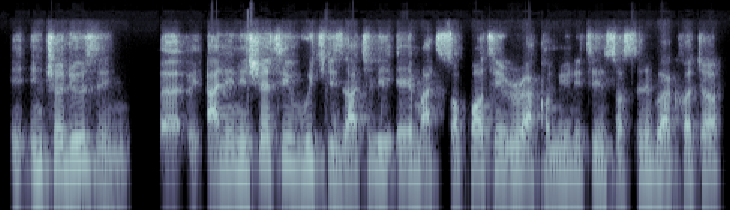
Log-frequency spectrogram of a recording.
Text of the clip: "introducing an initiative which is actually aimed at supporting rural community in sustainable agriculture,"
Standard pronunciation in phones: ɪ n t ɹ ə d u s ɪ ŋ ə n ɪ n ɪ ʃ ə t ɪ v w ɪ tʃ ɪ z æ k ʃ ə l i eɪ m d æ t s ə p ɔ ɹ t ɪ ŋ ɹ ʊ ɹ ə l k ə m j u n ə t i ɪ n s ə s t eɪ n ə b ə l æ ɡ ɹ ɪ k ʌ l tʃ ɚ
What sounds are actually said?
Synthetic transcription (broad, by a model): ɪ n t ɹ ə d u s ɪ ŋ ə n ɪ n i ʃ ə t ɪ v w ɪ tʃ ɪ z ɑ k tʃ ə l i eɪ m ɑ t s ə p ɔ t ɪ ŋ ɹ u ɹ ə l k ə m j u n ə t i ɪ n s ə s t eɪ n ə b ə l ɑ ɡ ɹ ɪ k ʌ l tʃ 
